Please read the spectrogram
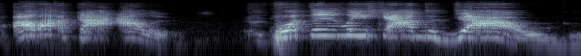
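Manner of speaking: loud, high scolding yell; mom yelling. Retold or imitated. Mother yelling at daughter over the dog leash, loud and high. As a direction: yell it at your kid like an impatient mom. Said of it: "That's how I sound when I yell".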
